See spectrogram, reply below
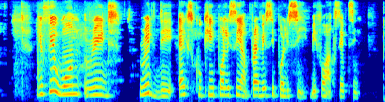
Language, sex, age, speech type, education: Nigerian Pidgin, female, 15-29, spontaneous, tertiary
